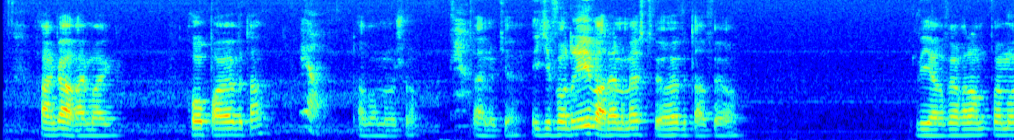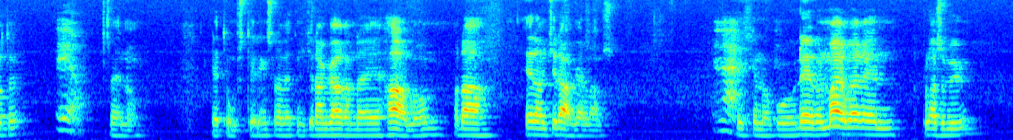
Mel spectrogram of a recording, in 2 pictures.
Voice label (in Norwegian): Kvam, dialekt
